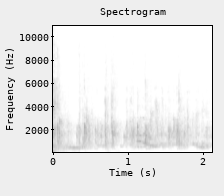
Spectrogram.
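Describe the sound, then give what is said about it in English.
Congregation applause during a church sermon: a fairly steady wash of many hands clapping at moderate level, with voices audible over it. “Clap for the Lord Jesus.”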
